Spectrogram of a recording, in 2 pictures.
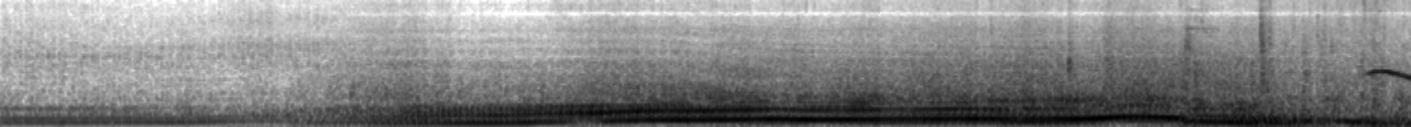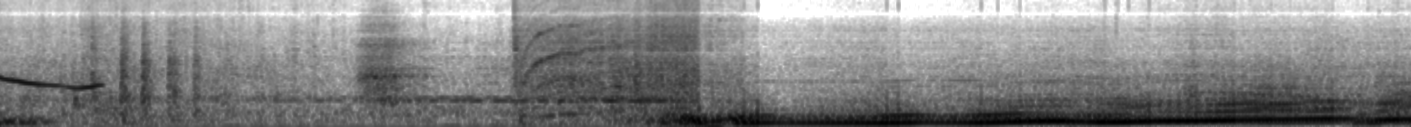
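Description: An engine revs hard and labours close by.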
